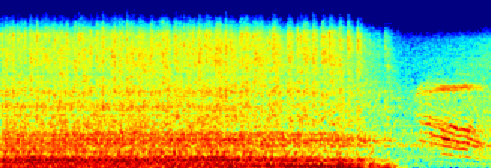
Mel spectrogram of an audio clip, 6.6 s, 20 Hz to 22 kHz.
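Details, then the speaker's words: LS-swapped Chevrolet S10, first fire-up after carbon-fouled spark plugs cleaned, coil wiring uncertain. Engine catches and runs rough and uneven for about five seconds, then dies; rough running and stalling, cause unclear. "that doesn't sound right that's why it won't start plugged your carbon foul I'm gonna pull plugs out and clean them up"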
